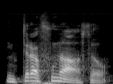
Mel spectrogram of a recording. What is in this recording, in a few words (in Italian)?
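"intrafunato", crespinese dialettale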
